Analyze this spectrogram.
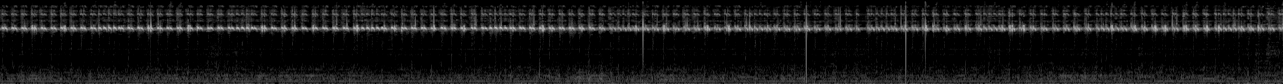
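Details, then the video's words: Cricket trill for teaching cage songbirds, a sharp high pulsing chirp repeated quickly and evenly, growing quieter after six seconds, with a few faint clicks and a low background hum. "Asli Ampuh Suara Jangkrik Buat Masteran Burung Kicau"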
